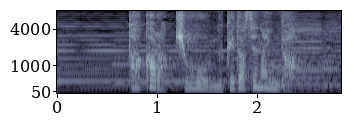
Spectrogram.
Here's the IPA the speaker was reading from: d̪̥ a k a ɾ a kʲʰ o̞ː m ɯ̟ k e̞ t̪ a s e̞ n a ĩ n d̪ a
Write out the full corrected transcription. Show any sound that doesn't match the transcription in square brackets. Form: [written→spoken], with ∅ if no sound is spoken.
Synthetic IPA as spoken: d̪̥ a k a ɾ a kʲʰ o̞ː [m→n] ɯ̟ k e̞ [t̪→d̪] a s e̞ n a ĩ n d̪ a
